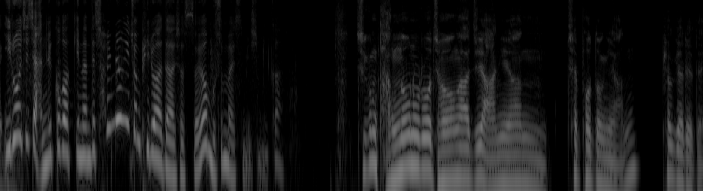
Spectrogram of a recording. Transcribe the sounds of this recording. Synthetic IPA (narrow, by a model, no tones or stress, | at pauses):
iɾwʌd͡ʑid͡ʑianɯɭk͈ʌk͈ak͈inande̞sʰʌɭmjʌŋit͡ɕompʰiɾjoɦadaɦaɕʰʌs͈ʌjomusʰɯnmaɭs͈ɯmiɕʰimɲik͈a | t͡ɕiɡɯmtaŋnonɯɾot͡ɕʌŋɦad͡ʑiaɲiɦan | t͡ɕʰe̞pʰodoŋiɦan | pʰjʌɡjʌɾe̞deo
